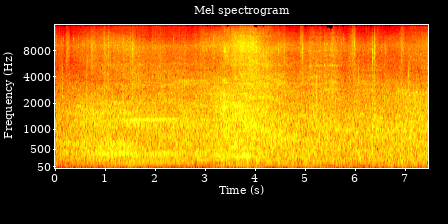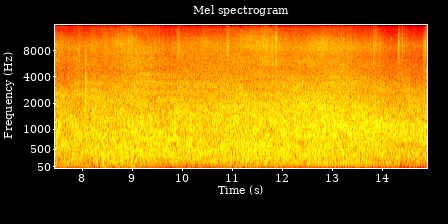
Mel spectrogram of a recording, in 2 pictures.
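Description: Road traffic, cars and motor scooters driving past on a multi-lane street, as a steady rush of tyre and engine noise. One vehicle passing close about three to four seconds in is the loudest moment.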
